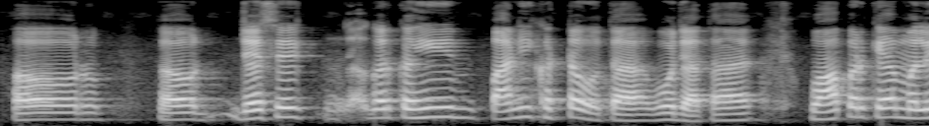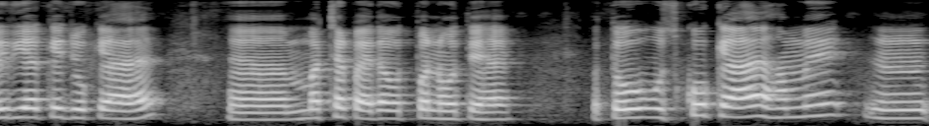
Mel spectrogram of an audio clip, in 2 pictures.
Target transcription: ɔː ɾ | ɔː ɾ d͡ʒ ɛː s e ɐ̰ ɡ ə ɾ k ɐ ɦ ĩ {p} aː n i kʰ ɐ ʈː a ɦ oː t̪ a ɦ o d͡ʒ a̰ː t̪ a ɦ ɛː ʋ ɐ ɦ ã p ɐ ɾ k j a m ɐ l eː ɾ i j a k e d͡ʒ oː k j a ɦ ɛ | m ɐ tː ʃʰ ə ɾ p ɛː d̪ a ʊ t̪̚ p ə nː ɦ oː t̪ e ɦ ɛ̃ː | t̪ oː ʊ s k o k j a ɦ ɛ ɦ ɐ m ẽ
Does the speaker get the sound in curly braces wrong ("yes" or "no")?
no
